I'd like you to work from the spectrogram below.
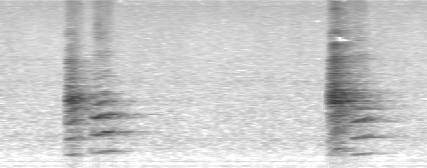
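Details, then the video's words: Two raspy, harmonic squawks about two seconds apart from a male pet Alexandrine parakeet asking for his apple, each loud at the start and trailing off quickly. "MY ALEXANDRINE PARROT WANTING HIS APPLE"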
